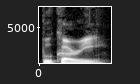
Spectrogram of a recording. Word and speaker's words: Bukari: And one of them is being that typically in a three-cllable word, you put an accent on the middle syllable. And so the anglicized version, I always put a little bit of an accent on that middle syllable. But the actual correct way, I think, is giving kind of equal weight to all three. Bukari.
